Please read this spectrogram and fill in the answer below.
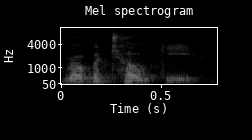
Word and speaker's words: Robotoki: I mean, speaking of reasons to be cynical, Robotoki, I want to say that's how it's pronounced. Robotoki.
